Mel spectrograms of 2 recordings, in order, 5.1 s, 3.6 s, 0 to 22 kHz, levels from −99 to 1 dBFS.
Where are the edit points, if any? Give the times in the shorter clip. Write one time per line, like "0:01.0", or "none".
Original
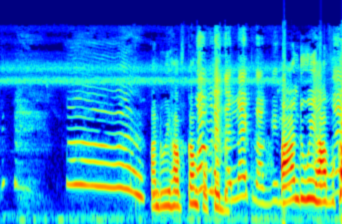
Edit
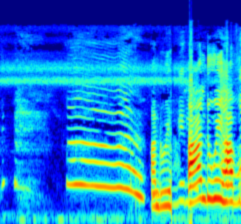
0:02.6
